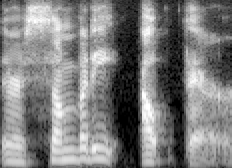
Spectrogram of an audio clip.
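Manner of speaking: very hushed, barely voiced near whisper. Acting in the scene, in a very hushed voice. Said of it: "not a whisper whisper, but a very hushed".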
